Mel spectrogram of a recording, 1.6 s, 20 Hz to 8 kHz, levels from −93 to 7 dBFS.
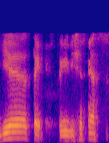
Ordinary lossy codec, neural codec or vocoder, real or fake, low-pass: AAC, 16 kbps; codec, 24 kHz, 6 kbps, HILCodec; fake; 7.2 kHz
